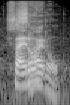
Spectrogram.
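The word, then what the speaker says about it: Scytl: Seidel.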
